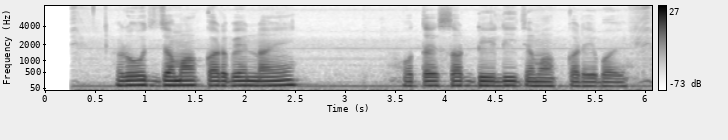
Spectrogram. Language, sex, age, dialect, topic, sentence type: Maithili, male, 18-24, Bajjika, banking, question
